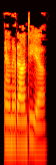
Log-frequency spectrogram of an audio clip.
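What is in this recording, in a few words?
"anodontia", British English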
